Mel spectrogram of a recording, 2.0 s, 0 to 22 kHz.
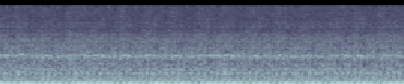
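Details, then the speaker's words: Honda CB1300 after full rebuild, first cold start: deep, even burble holding a steady idle with no misses or stumbles and only very slight tappet noise; normal idle. "Well, it seems to be her ticking over nice and steady now."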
